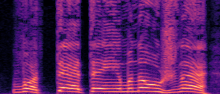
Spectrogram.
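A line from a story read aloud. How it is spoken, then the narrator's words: Yelled in reply. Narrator (Russian): завопила она в ответ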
